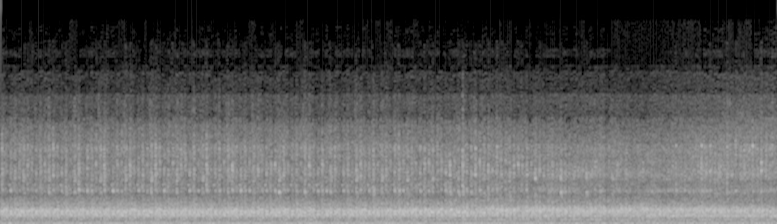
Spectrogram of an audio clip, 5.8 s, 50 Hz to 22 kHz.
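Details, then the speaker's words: Old Cummins N14 diesel, just started after a new ECM install, no ECM codes, one pressure sensor still to be ordered: steady, even low idle with a firm rumble, no knocks or misses, runs good. "yeah that's good no-tech engine light can make these old n14s run good here"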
